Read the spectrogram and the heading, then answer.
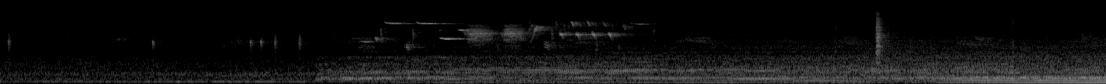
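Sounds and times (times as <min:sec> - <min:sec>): songbirds chirping: 0:00.0 - 0:11.0
low engine hum: 0:03.2 - 0:11.0.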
